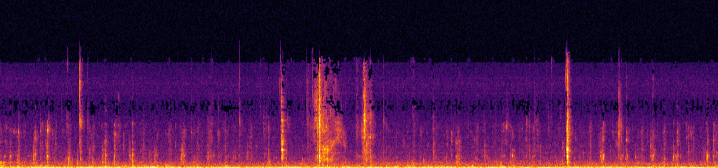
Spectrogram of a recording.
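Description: Chewing and biting into a slice of honeydew melon, many small mouth clicks with a few louder bites about six seconds in and again near eleven seconds, over a steady low hum.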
